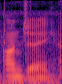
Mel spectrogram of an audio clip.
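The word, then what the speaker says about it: Anže: I have always favored the name Onks, pronounced Anjay. Oh, Anjay, yeah. Like Anjay Kopitar.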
